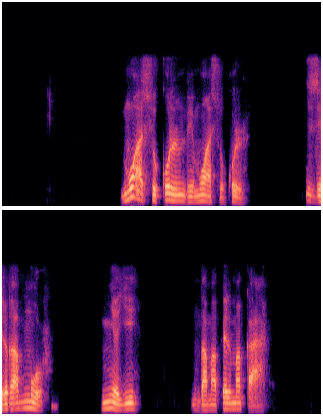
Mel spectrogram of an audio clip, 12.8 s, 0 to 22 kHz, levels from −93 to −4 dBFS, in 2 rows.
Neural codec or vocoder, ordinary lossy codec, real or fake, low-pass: codec, 24 kHz, 0.9 kbps, WavTokenizer, medium speech release version 2; Opus, 32 kbps; fake; 7.2 kHz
